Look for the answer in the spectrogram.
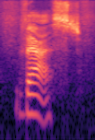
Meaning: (adjective) 1. Very large or wide (literally or figuratively) 2. Very great in size, amount, degree, intensity, or especially extent 3. Waste; desert; desolate; lonely; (noun) A vast space
- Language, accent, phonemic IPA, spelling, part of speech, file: English, US, /væst/, vast, adjective / noun, En-us-vast.ogg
